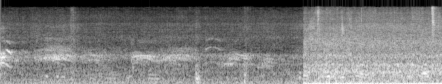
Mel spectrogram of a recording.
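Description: Several short, harsh bird calls over a quiet outdoor background. About three seconds in, the sound cuts abruptly to a louder steady low hum with a hiss.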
